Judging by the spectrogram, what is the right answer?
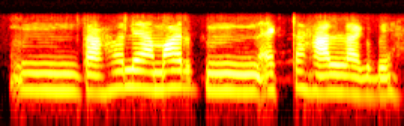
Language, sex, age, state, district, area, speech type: Bengali, female, 30-45, West Bengal, Uttar Dinajpur, urban, conversation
